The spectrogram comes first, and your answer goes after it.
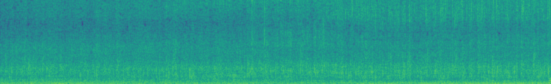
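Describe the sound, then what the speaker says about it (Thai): Waterfall at a riverside coffee shop in Phichai district, a steady broadband rush of falling water filling the whole stretch, close and constant with no talking. "ดูน้ำตก ดูน้ำตกดูปลาเนี่ย"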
